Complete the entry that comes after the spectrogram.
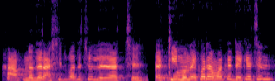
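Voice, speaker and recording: A woman's voice: fairly high pitch, very fast, pushed and bright. A woman playing a fussy, muddled male astrologer priest in a comic cartoon, muttering and repeating himself. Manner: muttering, repetitive, easily muddled.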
